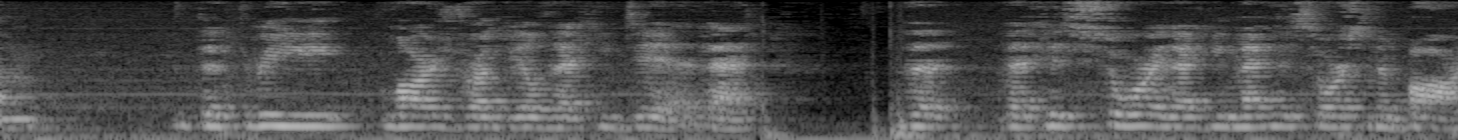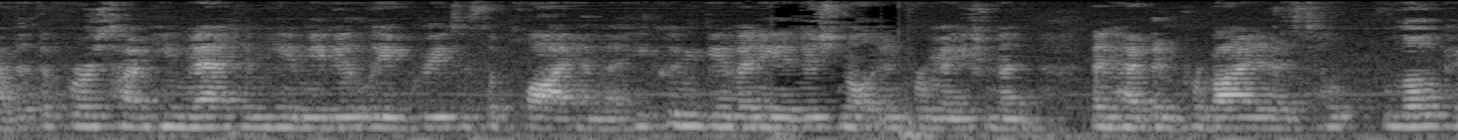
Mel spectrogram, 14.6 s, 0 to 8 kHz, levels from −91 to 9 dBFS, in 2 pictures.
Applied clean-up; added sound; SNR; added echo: none; Mechanisms; 17 dB; reverberation time 0.3 s.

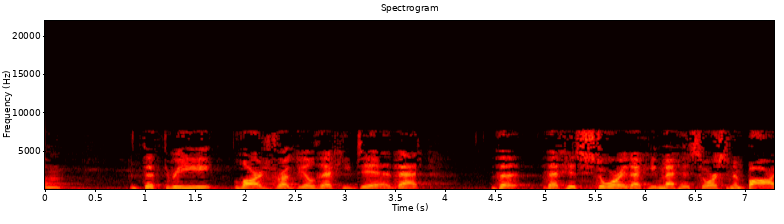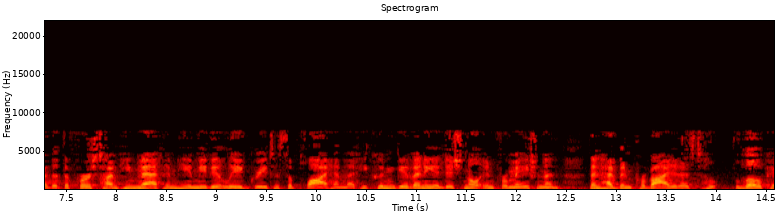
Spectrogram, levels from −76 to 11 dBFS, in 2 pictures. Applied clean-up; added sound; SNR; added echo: none; none; none; none.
